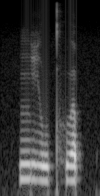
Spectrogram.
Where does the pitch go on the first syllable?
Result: low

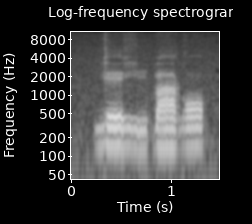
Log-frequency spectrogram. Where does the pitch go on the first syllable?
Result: high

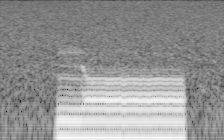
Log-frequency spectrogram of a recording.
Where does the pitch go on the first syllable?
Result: high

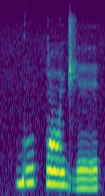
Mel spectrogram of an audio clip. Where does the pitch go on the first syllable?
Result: high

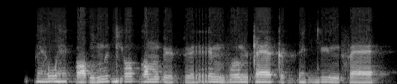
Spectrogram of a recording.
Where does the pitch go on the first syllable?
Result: high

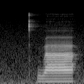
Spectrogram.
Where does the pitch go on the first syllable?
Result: high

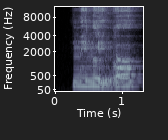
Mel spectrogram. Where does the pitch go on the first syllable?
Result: high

